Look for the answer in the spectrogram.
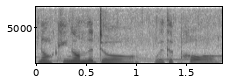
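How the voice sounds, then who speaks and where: A woman narrating a children's bedtime fairy tale in a gentle scripted storytelling style. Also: on the low side, normal speed. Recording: soft lullaby music and rain behind.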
